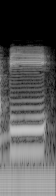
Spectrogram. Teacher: یا ساکن سے پہلے زیر کو یا مدہ کہیں گے اور اس کو ایک الف کے برابر لمبا کریں گے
